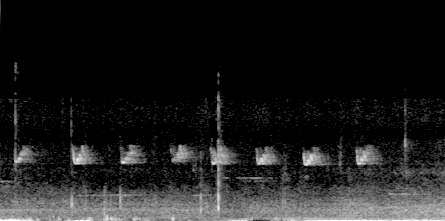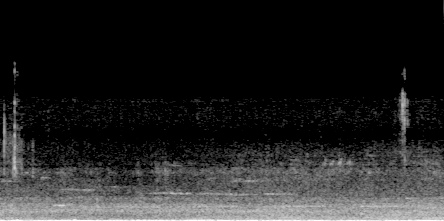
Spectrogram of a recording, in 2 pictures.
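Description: Distant excavators' diesel engines rumbling steadily, coming in about three seconds in. Over the quieter opening, a bird repeats a short high chirp several times.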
